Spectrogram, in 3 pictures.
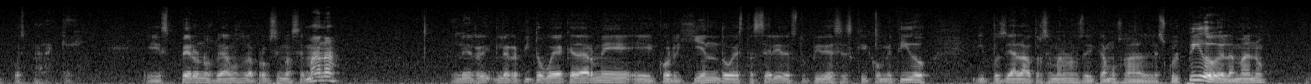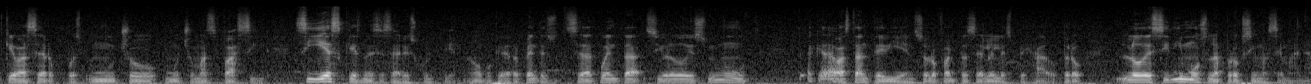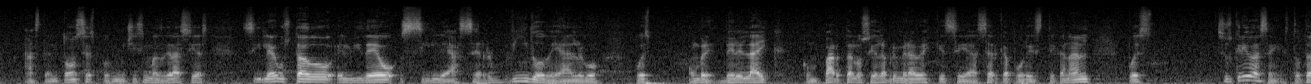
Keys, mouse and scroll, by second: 0.8 scroll down 2, 1.2 click, 1.2-3.8 middle drag, 3.9 scroll up 1, 16.2 click, 17.0 scroll down 1, 17.3-19.0 middle drag, 19.9 click, 20.4-24.8 middle drag, 25.1-26.5 middle drag.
